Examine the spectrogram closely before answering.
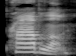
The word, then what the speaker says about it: problem: have have 이렇게 되고요 PR 까지가 프라 라라고 있는데 아의 발음기호에 강세 표시 있기 때문에 프의 강세 주시고요 그다음에 블럼 L 바람이기 때문에 블루 할 때 천장으로 혀를 올리면서 블루 블럼 블럼 problem problem 이렇게 되죠 그다음에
